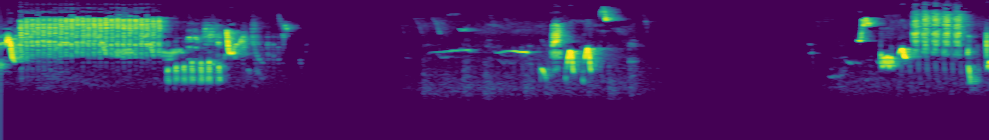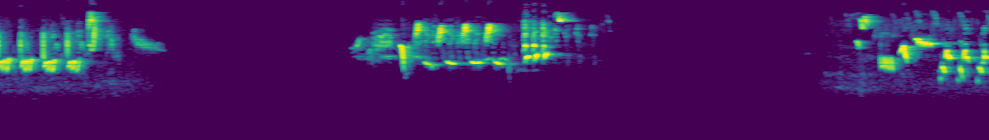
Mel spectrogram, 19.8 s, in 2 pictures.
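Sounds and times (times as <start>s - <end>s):
thin high bird chirps: 0.0s - 3.0s, 4.1s - 6.6s, 8.1s - 11.6s, 13.4s - 16.0s, 18.3s - 19.7s.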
